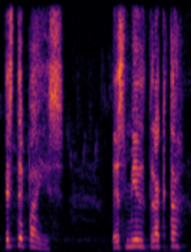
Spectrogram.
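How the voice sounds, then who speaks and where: A man voicing a quiet, calm and brooding young woman traveler, speaking deliberately. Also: high voice, no room sound, pitched above the performer's own voice. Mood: inquiring. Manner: soft-spoken, deliberate.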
